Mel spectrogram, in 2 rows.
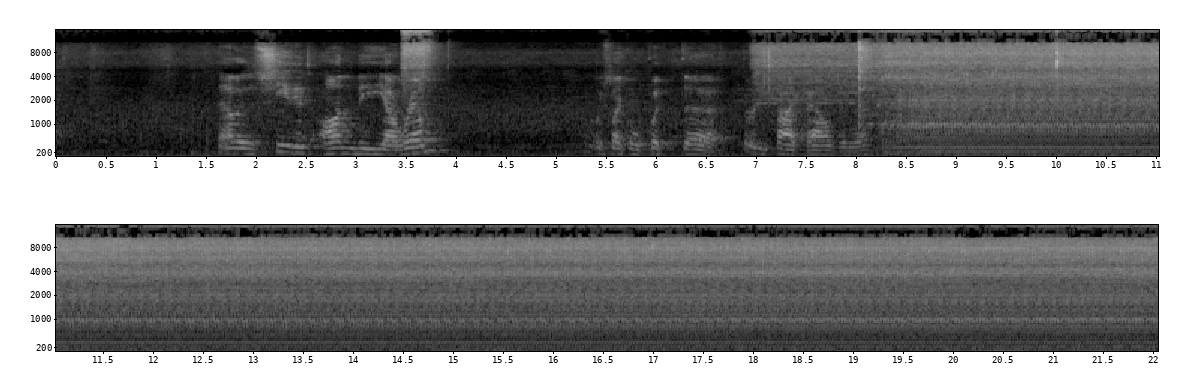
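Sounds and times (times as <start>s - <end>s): air compressor humming: 3.4s - 4.0s, 6.9s - 22.0s.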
